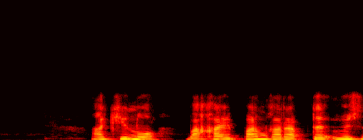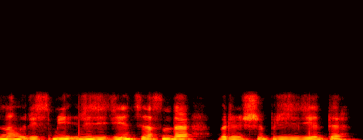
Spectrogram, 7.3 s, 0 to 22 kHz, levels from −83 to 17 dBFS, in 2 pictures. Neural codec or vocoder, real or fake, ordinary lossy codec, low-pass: none; real; Opus, 24 kbps; 7.2 kHz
